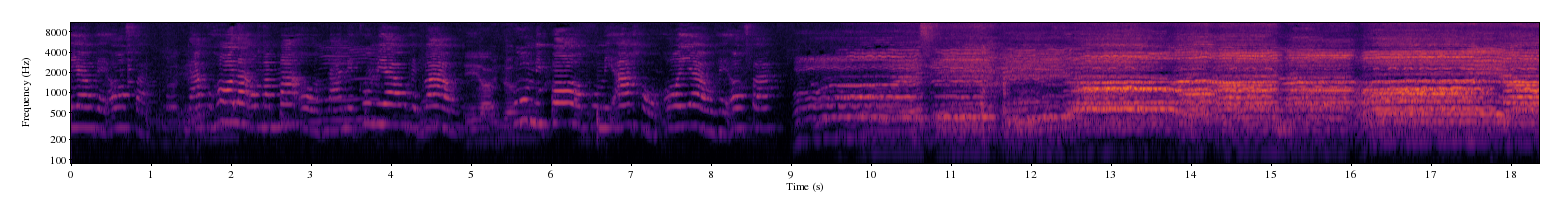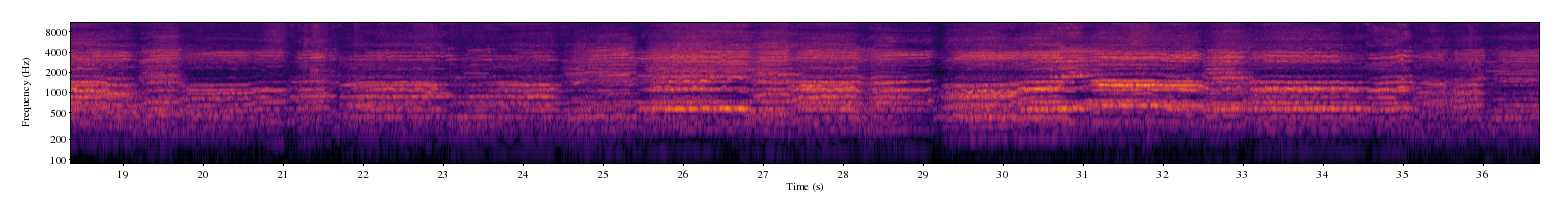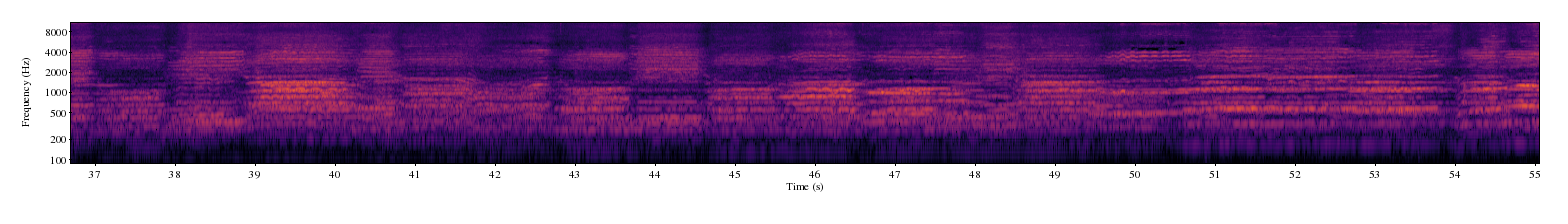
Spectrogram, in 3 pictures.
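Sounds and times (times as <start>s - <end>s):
choir singing in harmony: 9.0s - 55.0s.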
